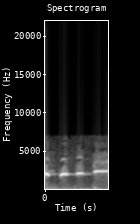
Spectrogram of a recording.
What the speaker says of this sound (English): You really puckered up there and gave us the old whistle, didn't you?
